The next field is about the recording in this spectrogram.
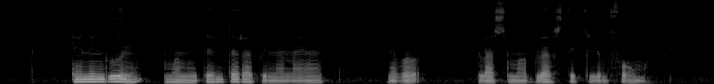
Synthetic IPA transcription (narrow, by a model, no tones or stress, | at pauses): eniŋɡuni | mamit̪enit̪eɾapinanajat̪ | neβa | plasmablast̪iklimfɔma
